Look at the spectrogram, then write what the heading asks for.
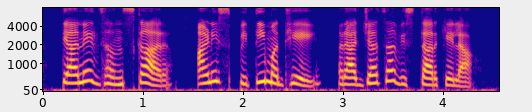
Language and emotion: Marathi, neutral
